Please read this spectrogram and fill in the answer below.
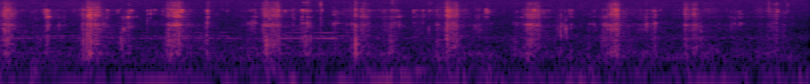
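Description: A person chewing food with the mouth closed: a quick, irregular run of small crunches and clicks.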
